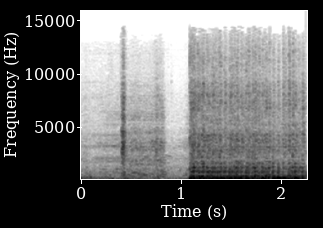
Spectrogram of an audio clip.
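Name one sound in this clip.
A supercharged twin-turbo V8 drag car engine fires up.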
